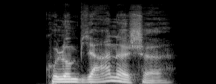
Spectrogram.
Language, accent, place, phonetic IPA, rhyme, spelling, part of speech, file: German, Germany, Berlin, [kolʊmˈbi̯aːnɪʃə], -aːnɪʃə, kolumbianische, adjective, De-kolumbianische.ogg
- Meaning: inflection of kolumbianisch: 1. strong/mixed nominative/accusative feminine singular 2. strong nominative/accusative plural 3. weak nominative all-gender singular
